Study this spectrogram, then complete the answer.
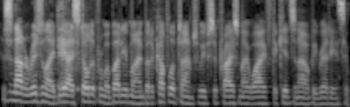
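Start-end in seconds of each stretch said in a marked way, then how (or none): none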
